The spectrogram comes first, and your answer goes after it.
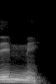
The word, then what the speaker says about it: aimaient: Donc par exemple, pour le verbe aimer, j'aimais, tu aimais, il aimait, nous aimions, vous aimiez, ils aimaient. D'accord? A-I-E-N-T se prononce et.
